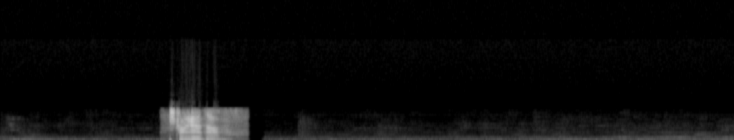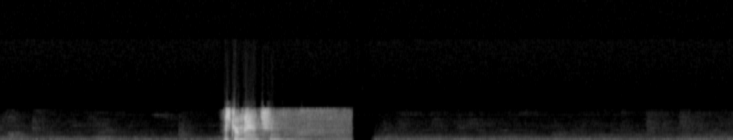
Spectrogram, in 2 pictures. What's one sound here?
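Many men murmur quietly in a large room.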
